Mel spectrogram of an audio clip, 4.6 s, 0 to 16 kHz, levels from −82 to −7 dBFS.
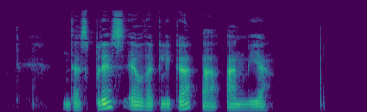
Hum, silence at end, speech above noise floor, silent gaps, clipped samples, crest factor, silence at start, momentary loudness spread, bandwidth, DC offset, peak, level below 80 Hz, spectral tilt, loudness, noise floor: none; 1.2 s; over 57 dB; none; under 0.1%; 22 dB; 0.8 s; 10 LU; 11.5 kHz; under 0.1%; -14 dBFS; -68 dBFS; -3.5 dB/octave; -32 LUFS; under -90 dBFS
